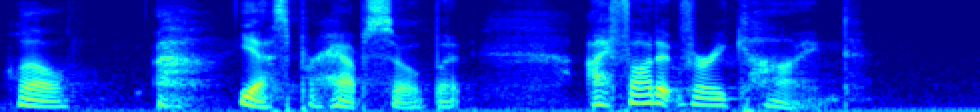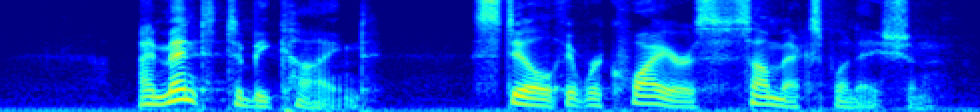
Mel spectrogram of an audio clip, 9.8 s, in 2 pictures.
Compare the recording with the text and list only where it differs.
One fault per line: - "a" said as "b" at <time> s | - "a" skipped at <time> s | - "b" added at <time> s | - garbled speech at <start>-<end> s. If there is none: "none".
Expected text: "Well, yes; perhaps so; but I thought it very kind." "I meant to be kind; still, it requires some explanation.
none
